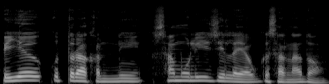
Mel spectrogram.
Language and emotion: Bodo, neutral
